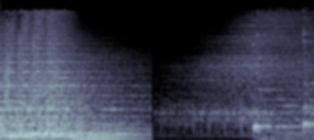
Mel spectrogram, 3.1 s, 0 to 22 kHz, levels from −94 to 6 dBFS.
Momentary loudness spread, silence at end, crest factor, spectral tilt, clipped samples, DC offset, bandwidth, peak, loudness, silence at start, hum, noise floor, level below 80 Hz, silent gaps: 19 LU; 0 s; 16 dB; -6 dB/octave; under 0.1%; under 0.1%; 17 kHz; -8 dBFS; -22 LUFS; 0 s; none; -56 dBFS; -36 dBFS; none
